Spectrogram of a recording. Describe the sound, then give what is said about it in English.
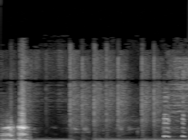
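Cane toads croak in a steady, overlapping chorus in a flooded area in Australia, low throaty trills pulsing, with a couple of louder, sharper calls standing out at the start and near the end. “Look at those toads. They're thirsty.”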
